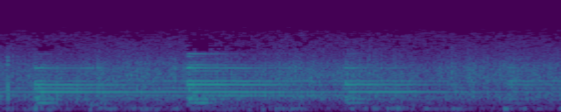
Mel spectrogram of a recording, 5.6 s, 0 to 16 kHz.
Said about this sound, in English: Well, what time is it now? The clock is just about to strike 7.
